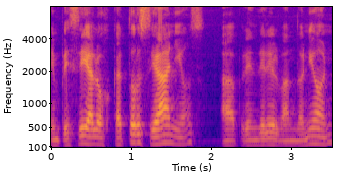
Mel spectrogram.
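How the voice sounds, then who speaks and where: A woman speaks very slowly at a very deep, low pitch, with lively intonation. The recording is very clean, with a silent background. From Argentina, Trenque Lauquen. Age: 70s. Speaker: bandoneon player. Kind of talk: interview.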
